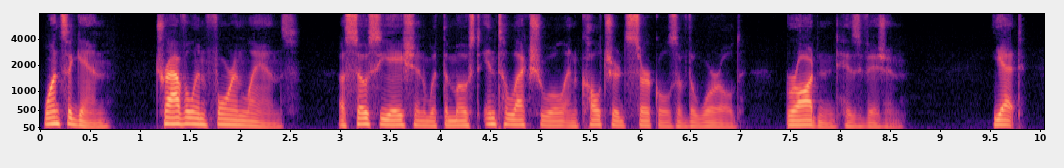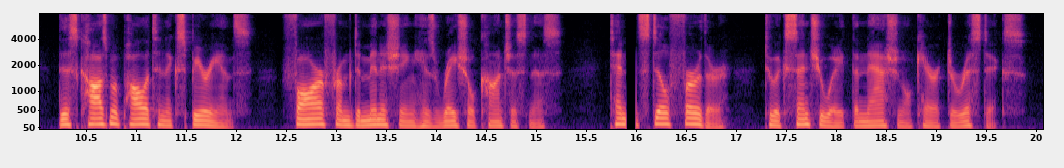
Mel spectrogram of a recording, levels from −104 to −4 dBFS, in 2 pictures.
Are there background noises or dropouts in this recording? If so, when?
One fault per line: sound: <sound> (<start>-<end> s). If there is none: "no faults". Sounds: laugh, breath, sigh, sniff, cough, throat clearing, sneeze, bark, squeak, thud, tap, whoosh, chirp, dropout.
sound: dropout (15.9-16.0 s)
